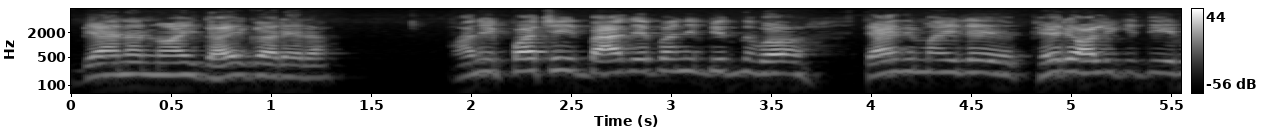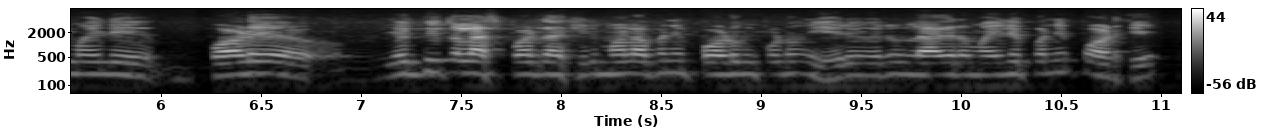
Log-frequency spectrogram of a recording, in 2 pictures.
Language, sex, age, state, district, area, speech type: Nepali, male, 60+, West Bengal, Darjeeling, rural, spontaneous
